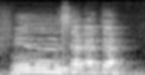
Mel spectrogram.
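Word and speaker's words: منسأته: We will pronounce noon but halfway.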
